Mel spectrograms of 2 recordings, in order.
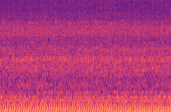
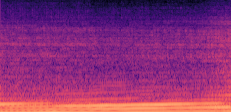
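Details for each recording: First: Turbocharged Honda Civic-based Bugatti Veyron replica, first start: loud, steady, even low drone with no knocks or misses, described as sounding kind of decent; normal idle. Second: Turbocharged Bugatti Veyron replica, second-gear full-throttle pull, hot, smelling of oil with smoke: engine pulls then breaks into ragged popping and stumbling, no power, wastegate and turbo noise; misfire under full throttle.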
